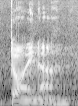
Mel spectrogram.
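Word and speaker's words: Doina: Dojna.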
